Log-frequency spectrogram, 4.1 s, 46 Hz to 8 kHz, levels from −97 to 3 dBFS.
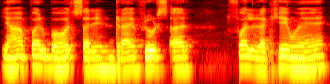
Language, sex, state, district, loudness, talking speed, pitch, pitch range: Hindi, male, Jharkhand, Ranchi, -16 LUFS, 160 wpm, 120 Hz, 115-125 Hz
